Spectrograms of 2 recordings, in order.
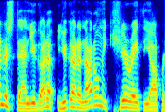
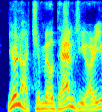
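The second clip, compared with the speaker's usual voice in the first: put-on British accent. Acting out somebody asking a man who he is, in a fake british accent. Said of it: "With a fake British accent".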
